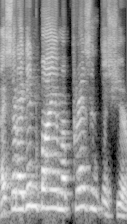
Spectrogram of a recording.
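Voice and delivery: loud, very high-pitched. Asked to speak up, the speaker repeats the line louder. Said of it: "you want me to talk louder?".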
